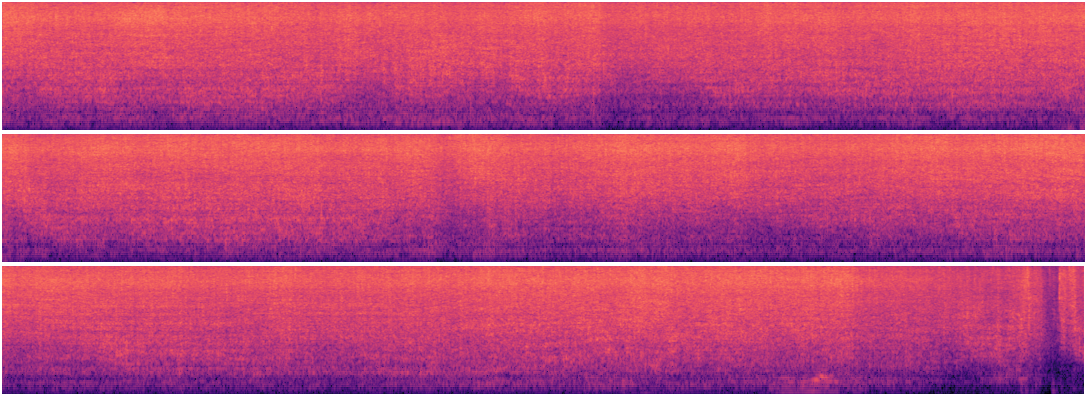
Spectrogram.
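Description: A strong jet of water from a garden hose beating on wet soil and pooled water: a steady hissing spray, hard enough to make the water froth.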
